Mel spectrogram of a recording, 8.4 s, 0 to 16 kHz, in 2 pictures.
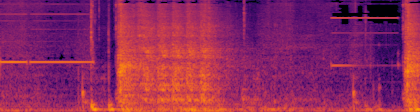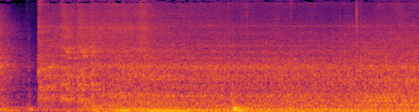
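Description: Mitsubishi L200 Series 5 2.4 DI-D pickup engine cranking close by: a brief first attempt, a second burst of cranking, then the engine catches and settles into a steady, loud idle, with no talking.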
